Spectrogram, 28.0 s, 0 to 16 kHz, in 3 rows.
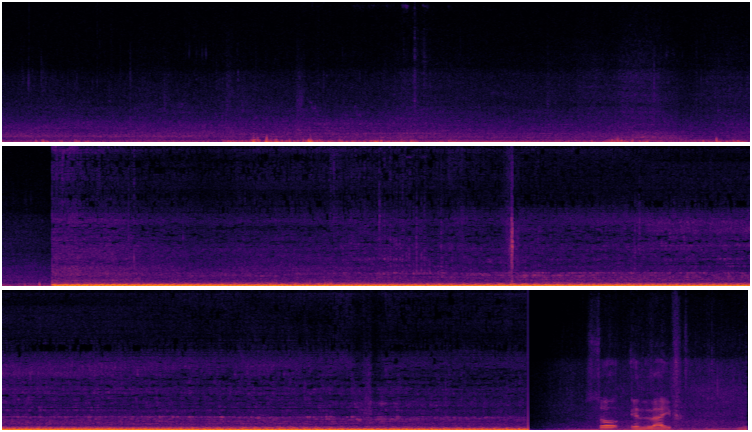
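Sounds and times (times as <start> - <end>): car engine running: 10.0 - 25.3.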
